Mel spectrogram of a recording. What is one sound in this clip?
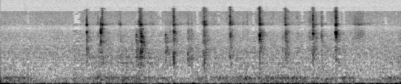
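Pages snap softly onto plastic binder rings.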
